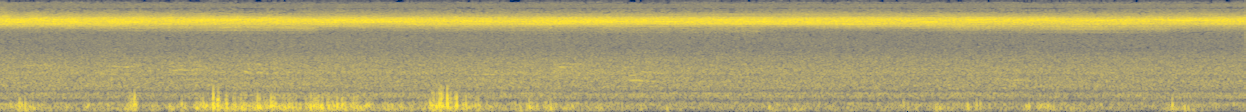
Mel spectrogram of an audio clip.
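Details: Continuous piercing drone of the cicada Platypleura kuroiwae, even and unvarying, over soft low rustling and a few dull knocks early on.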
